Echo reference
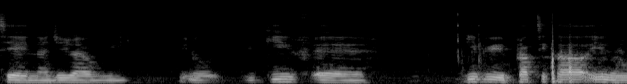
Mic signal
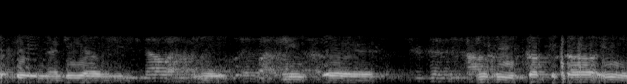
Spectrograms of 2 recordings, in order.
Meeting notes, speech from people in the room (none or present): present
